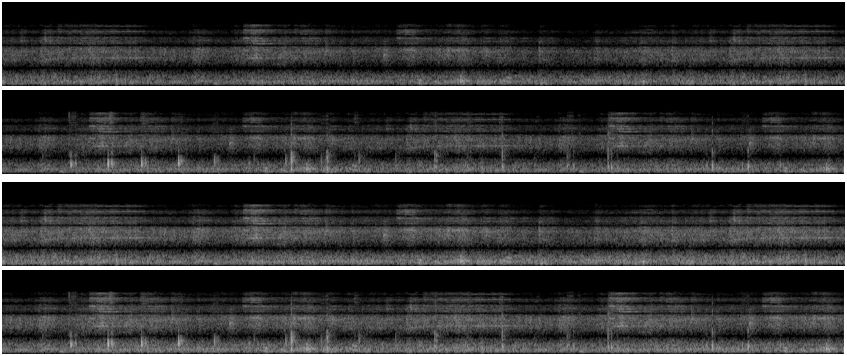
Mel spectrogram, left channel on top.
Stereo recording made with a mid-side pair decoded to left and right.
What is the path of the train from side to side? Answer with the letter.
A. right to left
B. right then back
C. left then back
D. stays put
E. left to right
D.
